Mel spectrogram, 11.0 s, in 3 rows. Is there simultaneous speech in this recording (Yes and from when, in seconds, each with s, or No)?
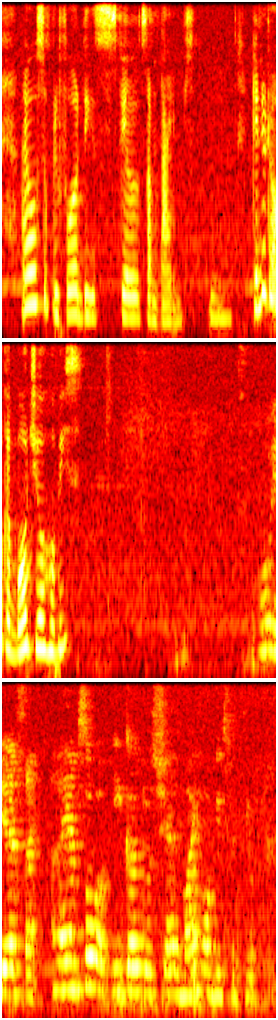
No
